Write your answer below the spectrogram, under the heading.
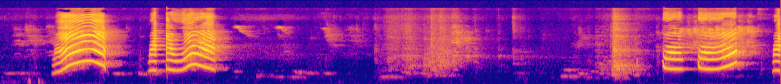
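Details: Pet ringneck parrot calling in pairs of loud arched screeches, two near the start and two more toward the end, with quieter rustling noise in between.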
